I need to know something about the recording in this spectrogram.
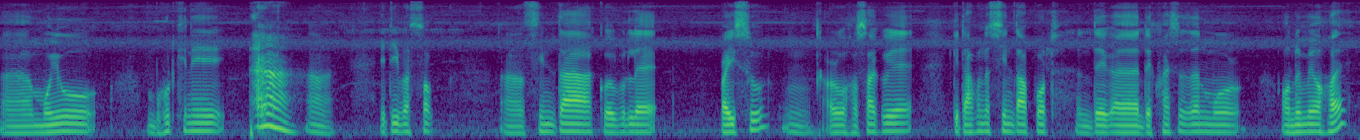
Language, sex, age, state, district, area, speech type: Assamese, male, 30-45, Assam, Tinsukia, urban, spontaneous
